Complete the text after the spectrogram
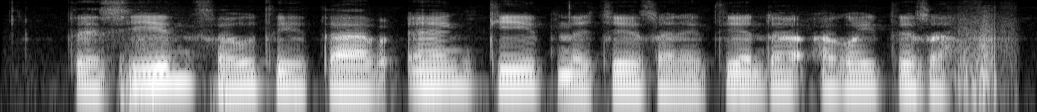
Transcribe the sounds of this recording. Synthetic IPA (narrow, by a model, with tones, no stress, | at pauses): t̪e˨si˦nsa˨u˦t̪i˨t̪a˨bɛ˦ŋki˦t̪ne˨t͡ʃe˦sa˨ne˨t̪je˦˨nda˦ʔa˦ɣɔ˦jt̪e˦s̬a˨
